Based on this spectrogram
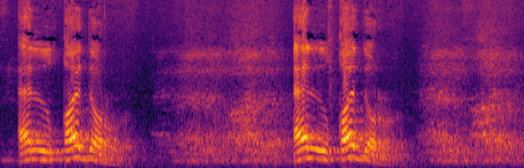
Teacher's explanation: فإذا وقفنا بالسكون تصبح الراء ساكنة وقبلها مفتوح، فنفخم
